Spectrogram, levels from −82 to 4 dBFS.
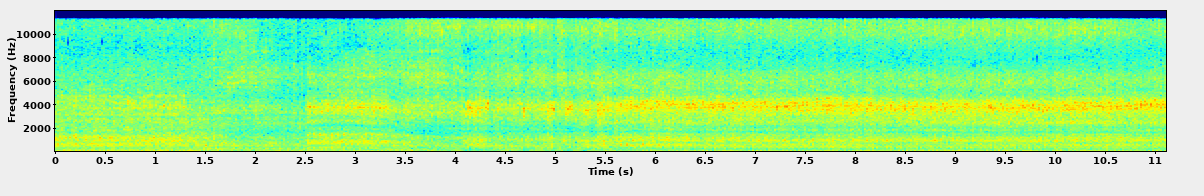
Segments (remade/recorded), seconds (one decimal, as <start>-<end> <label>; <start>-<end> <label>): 0.0-3.3 recorded; 3.3-5.4 remade; 5.4-8.7 recorded; 8.7-10.1 remade; 10.1-11.1 recorded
